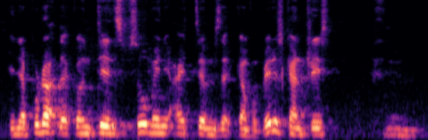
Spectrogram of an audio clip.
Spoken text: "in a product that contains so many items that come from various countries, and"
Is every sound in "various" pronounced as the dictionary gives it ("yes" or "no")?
yes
